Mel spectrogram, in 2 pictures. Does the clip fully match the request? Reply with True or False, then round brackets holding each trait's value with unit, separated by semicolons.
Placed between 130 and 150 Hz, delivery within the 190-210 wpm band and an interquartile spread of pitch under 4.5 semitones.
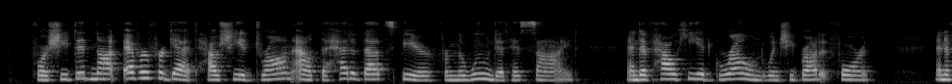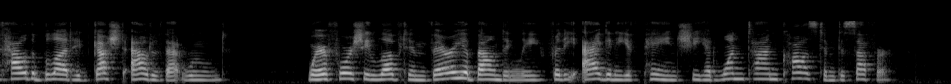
False (225 Hz; 200 wpm; 3.1 semitones)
